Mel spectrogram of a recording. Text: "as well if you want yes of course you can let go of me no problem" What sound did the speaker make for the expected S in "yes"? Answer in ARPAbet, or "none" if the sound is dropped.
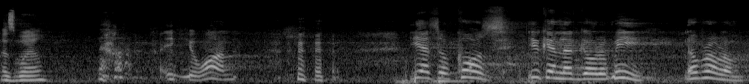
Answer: S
